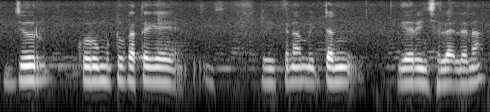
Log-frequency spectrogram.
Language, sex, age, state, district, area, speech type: Santali, male, 45-60, Odisha, Mayurbhanj, rural, spontaneous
